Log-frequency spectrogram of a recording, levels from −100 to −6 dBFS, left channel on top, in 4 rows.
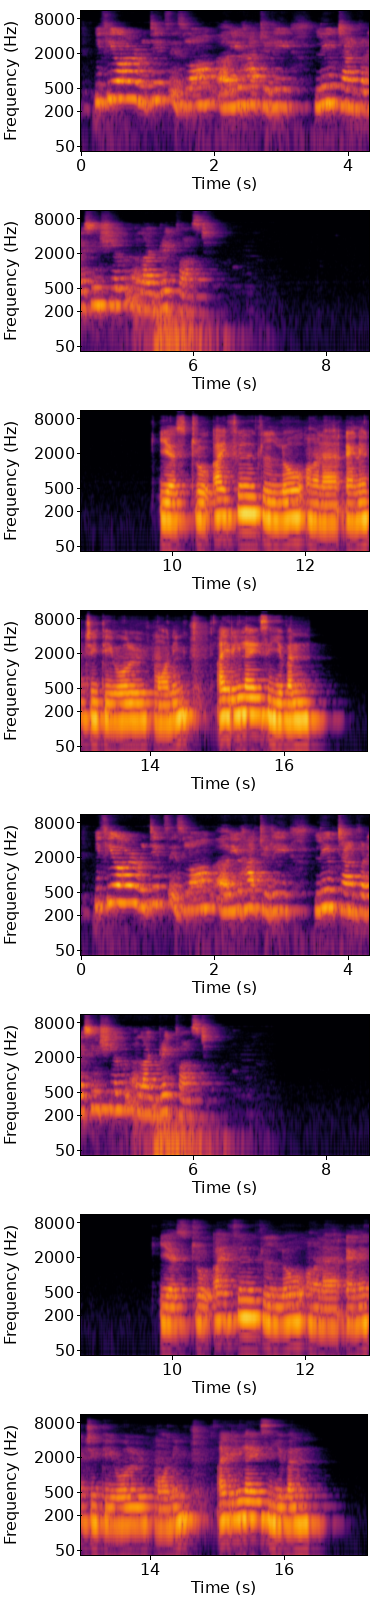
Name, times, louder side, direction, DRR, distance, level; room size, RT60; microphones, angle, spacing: voice 1, 0.2-6.2, right 2 dB, 60° right, 1.0 m, -32 dB
voice 2, 9.8-16.4, left 5 dB, 50° left, 0.3 m, -26 dB
5.6 x 4.9 x 3.7 m
head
